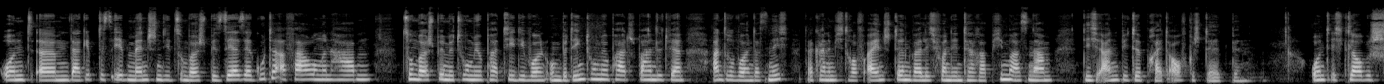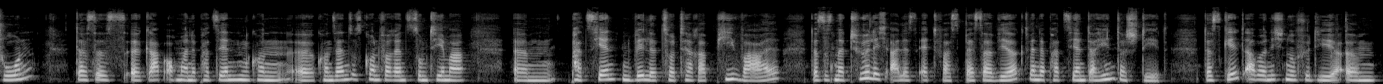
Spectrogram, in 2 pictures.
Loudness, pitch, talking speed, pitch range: -19 LUFS, 205 Hz, 180 wpm, 195-215 Hz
